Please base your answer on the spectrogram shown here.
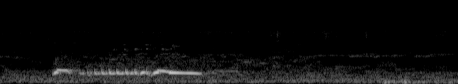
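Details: Spotted dove cooing in the morning, one phrase of a sharp rising start, rapid pulsing coos and a drawn-out final note, then quiet background hum.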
